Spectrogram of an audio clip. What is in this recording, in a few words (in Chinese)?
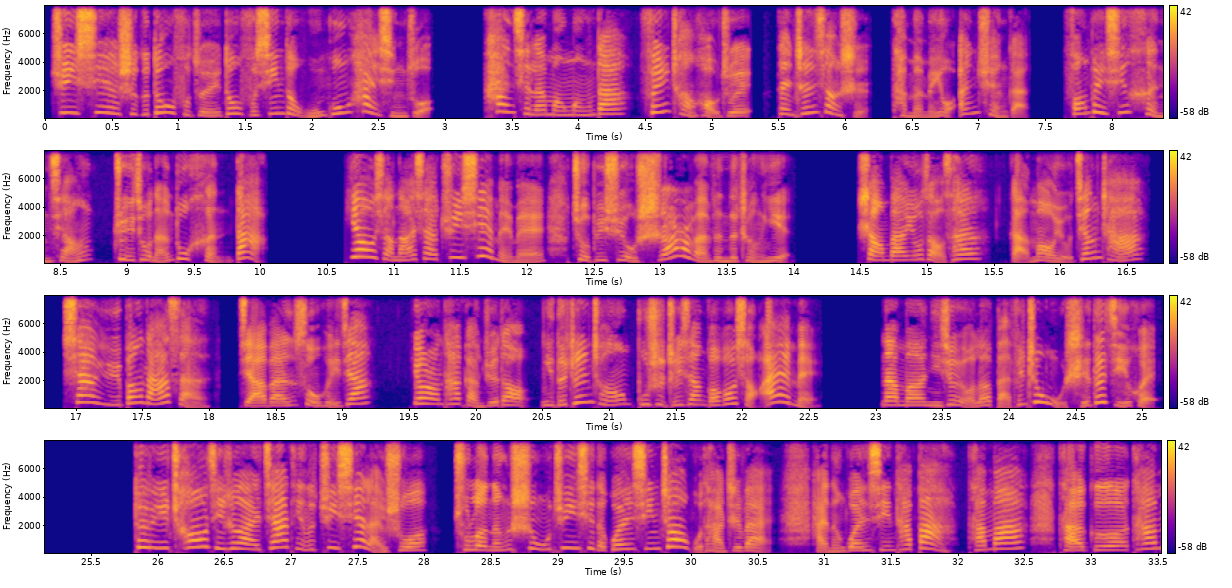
女 飞碟说MG; 腾讯视频-日播栏目星运365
